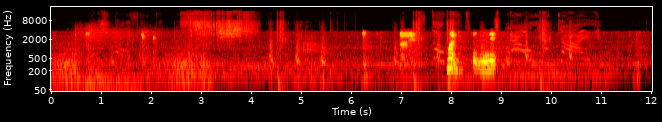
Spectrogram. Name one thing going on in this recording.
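Blows thud and clatter in a fight.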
